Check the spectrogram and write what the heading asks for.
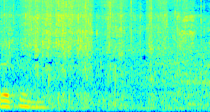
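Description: Thin clear plastic bag crinkling as fingers handle it: a dense run of crackles that tails off slightly toward the end.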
